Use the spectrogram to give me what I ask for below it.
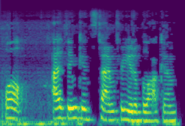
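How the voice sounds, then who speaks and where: A woman's voice: mid-range voice, steady tone, normal speed, low-quality recording. A woman explaining findings in a plain, informative way. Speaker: scam investigator. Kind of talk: explanatory conversation.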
